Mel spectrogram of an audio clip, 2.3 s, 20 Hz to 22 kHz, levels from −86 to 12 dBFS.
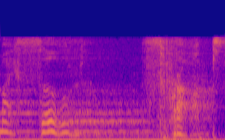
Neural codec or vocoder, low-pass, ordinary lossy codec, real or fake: none; 7.2 kHz; MP3, 48 kbps; real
